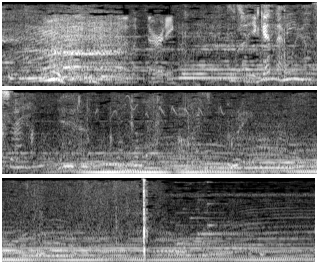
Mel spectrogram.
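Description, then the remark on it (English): A herd of cattle mooing, several long, low bellows overlapping, with a steady rumble of movement and murmuring voices underneath. “These cows trusted us.”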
